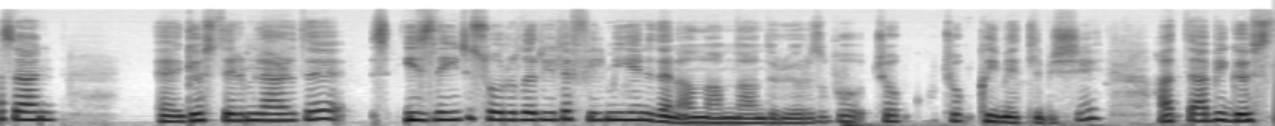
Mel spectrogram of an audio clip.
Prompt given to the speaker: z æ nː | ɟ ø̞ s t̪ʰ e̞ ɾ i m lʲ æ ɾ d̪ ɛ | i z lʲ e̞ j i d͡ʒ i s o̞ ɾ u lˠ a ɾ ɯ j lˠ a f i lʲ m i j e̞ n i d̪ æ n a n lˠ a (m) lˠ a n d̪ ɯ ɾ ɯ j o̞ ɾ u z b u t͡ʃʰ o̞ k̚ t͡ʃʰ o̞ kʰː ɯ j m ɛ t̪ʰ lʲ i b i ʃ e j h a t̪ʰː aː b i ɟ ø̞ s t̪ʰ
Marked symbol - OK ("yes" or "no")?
yes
